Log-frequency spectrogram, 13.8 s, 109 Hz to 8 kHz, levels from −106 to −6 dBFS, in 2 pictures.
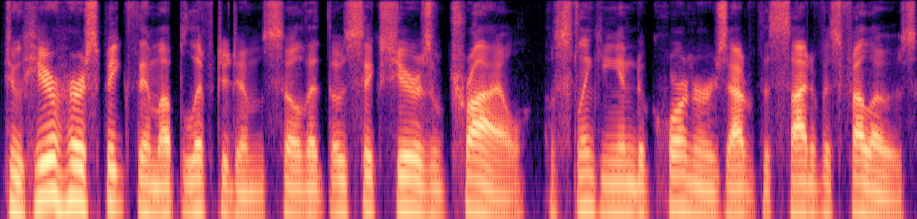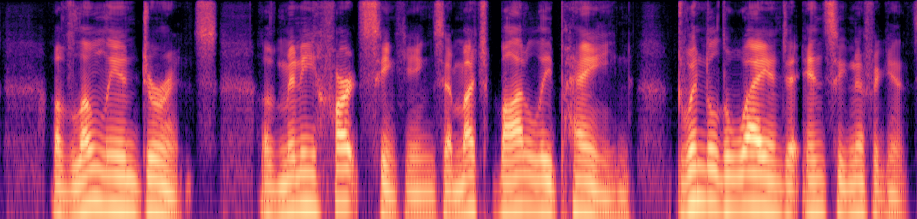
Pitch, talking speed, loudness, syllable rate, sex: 110 Hz, 175 wpm, -18 LUFS, 5.1 syllables/s, male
